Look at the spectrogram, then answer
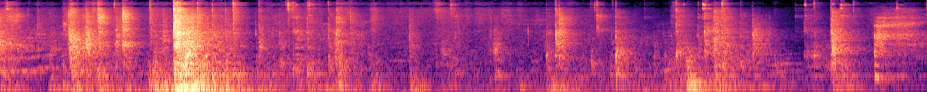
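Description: An interior door swings shut with one loud thud near the start, followed by softer bumps, footsteps and handling noises at close range in a building in Austria.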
